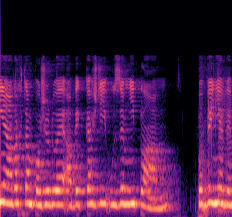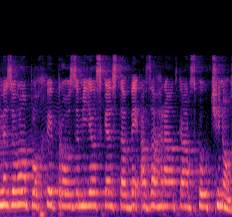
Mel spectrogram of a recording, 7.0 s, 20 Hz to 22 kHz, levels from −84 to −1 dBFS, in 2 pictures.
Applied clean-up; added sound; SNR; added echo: neural separator model SepFormer DNS4.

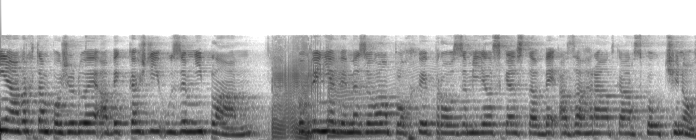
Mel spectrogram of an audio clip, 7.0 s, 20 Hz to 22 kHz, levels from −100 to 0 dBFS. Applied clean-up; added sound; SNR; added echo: none; Fart; 11 dB; reverberation time 0.5 s.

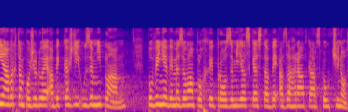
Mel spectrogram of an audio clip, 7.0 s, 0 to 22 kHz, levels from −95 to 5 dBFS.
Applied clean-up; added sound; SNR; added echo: none; none; none; none.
